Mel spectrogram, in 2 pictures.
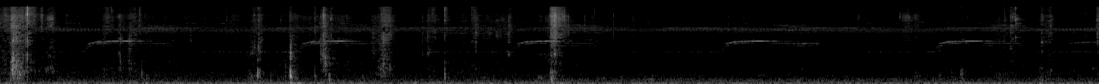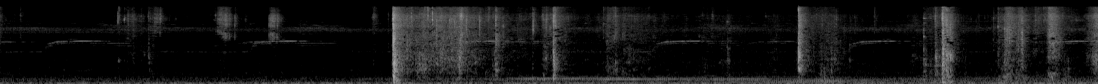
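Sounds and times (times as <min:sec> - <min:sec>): insects humming: 0:00.0 - 0:21.9
machete cutting plant stalk: 0:14.9 - 0:17.2, 0:18.2 - 0:19.6, 0:20.2 - 0:21.8.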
